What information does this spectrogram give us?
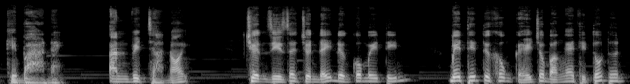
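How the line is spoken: Soft irritated snap. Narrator (Vietnamese): Ông Đức trừng mắt khẽ gắt

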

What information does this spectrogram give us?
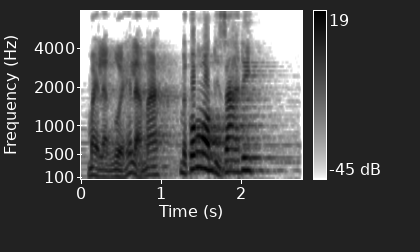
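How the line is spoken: Shouting. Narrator (Vietnamese): hét lên

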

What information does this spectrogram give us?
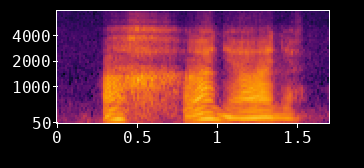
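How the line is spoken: Spoke quietly. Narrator (Russian): тихо проговорила Александра Владимировна

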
